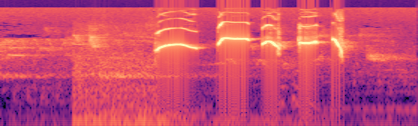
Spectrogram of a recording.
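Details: Female oriental magpie-robin calling males: a short run of five clear whistles, rising and level, loud and crisp after a brief rustle.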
